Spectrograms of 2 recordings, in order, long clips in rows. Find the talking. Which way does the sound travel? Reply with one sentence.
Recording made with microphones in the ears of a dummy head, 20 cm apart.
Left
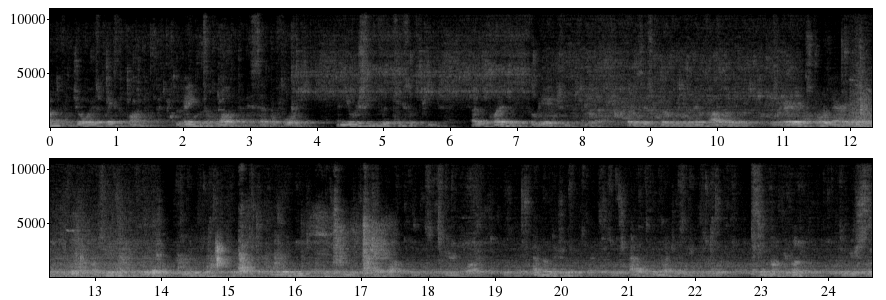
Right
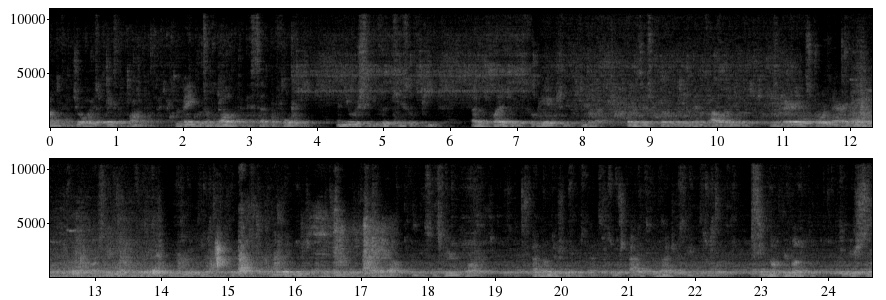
You can hear the talking stay put.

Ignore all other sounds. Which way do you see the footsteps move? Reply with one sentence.
In this clip you hear the footsteps go right and come back.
